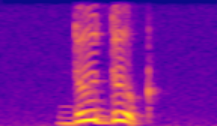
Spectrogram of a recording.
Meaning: duduk
- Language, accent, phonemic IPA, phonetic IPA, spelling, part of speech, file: Armenian, Eastern Armenian, /duˈduk/, [dudúk], դուդուկ, noun, Hy-դուդուկ.ogg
